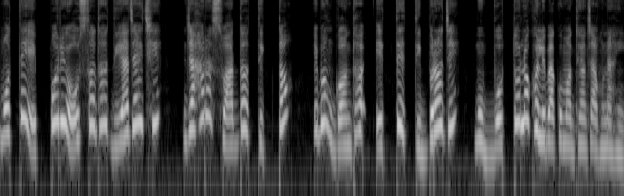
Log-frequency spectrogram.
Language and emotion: Odia, disgusted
